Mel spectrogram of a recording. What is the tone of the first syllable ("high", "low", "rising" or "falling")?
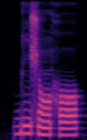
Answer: high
